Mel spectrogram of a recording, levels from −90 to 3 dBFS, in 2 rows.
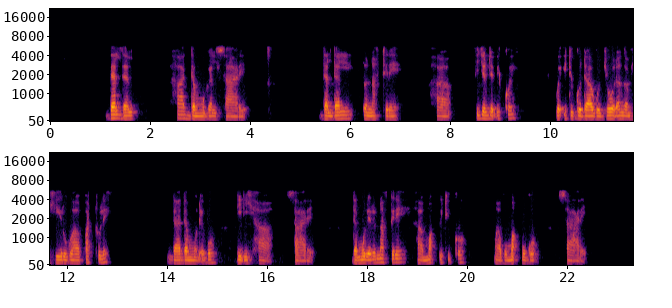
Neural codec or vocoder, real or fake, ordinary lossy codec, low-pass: none; real; Opus, 16 kbps; 5.4 kHz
